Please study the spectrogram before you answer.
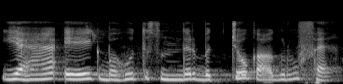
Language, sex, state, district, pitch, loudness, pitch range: Hindi, female, Uttar Pradesh, Saharanpur, 235 Hz, -16 LUFS, 220-245 Hz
